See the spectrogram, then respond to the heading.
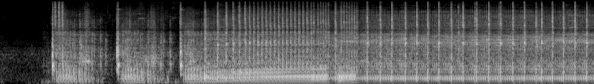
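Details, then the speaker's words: Stihl MS361 clone G366 60cc chainsaw cold start on half choke: a few sharp pulls, then it fires and settles into a steady, crisp two-stroke burble; starts and runs cleanly. "Now on half choke."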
